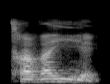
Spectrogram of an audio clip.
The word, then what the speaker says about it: travailler: Whenever a word is ending with ER, especially the verbs, like this is a verb, so we pronounce that ER as A. Okay. Otherwise, only E at the end is never pronounced. So it's travailler, travailler, travailler, travailler, travailler, travailler.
